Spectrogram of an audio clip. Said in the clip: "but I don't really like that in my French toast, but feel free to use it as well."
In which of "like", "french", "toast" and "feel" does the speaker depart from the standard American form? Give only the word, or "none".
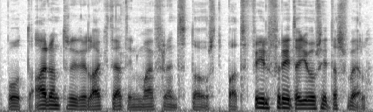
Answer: french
